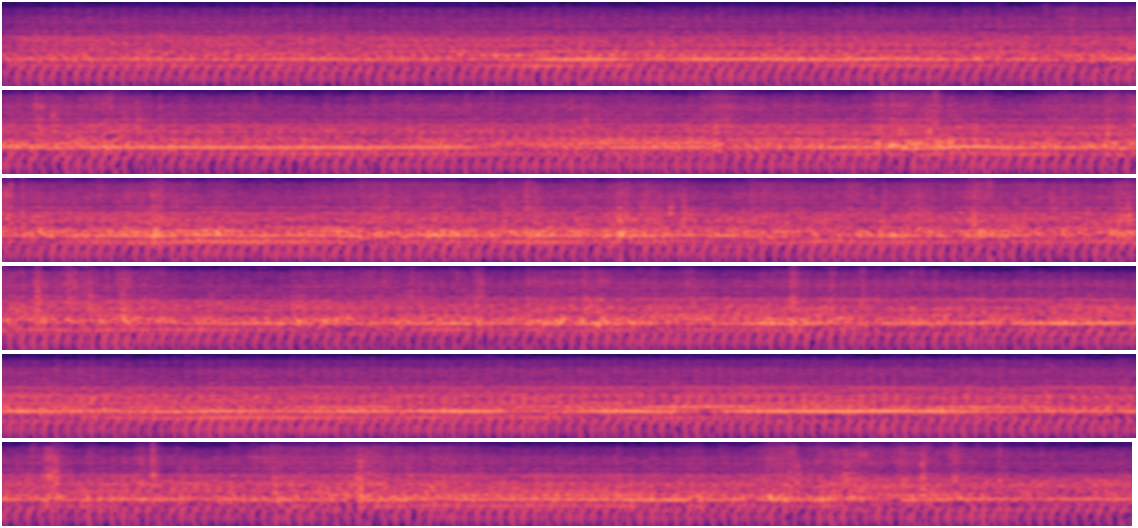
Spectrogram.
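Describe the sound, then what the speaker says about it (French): A lawn mower runs steadily while shredding hedge trimmings into fine green-waste mulch, a loud continuous engine drone with crackling, splintering wood chatter throughout and no voices. "une fois la tondeuse passée nous permettra d'avoir un broyat de déchets verts qui sera très fin"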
